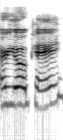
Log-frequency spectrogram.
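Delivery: put-on calm tone. Retelling a friend, just stitched up, asking after the speaker: imitating someone asking calmly. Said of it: "Very calmly".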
